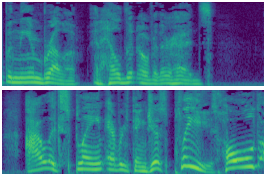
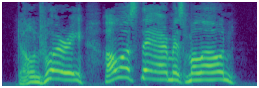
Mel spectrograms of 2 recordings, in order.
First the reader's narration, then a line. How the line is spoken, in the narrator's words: shouted Smith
